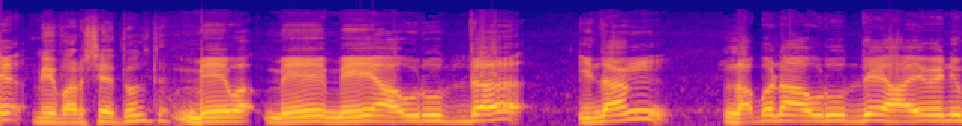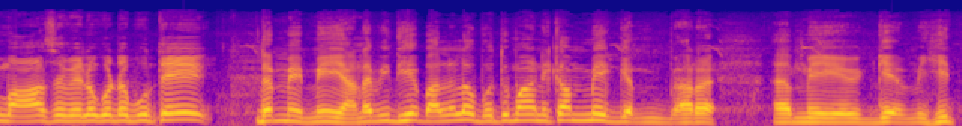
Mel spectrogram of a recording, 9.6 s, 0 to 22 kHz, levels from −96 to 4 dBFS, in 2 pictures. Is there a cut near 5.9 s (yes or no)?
yes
